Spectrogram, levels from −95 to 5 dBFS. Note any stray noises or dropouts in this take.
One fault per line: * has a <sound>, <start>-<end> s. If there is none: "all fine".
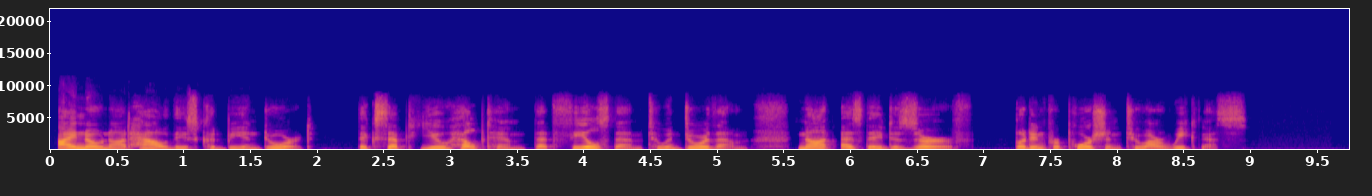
all fine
